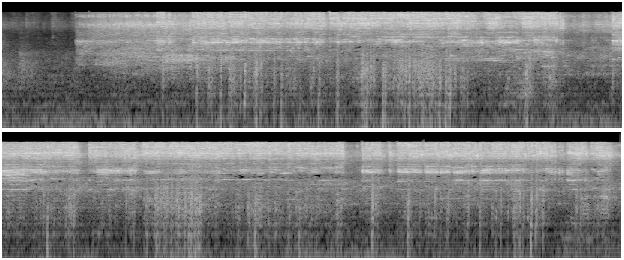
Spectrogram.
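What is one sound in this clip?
An angle grinder cuts through metal with a loud, shrill whine.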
